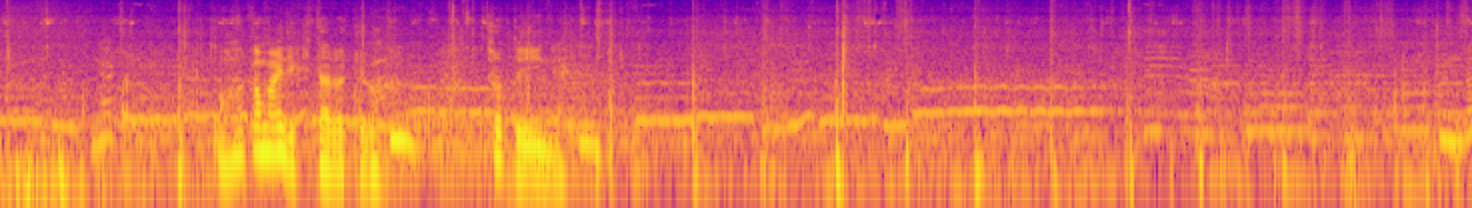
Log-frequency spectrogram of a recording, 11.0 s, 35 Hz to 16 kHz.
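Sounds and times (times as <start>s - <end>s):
footsteps on dirt trail: 0.0s - 11.0s
thin wavering melody music: 0.0s - 11.0s.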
